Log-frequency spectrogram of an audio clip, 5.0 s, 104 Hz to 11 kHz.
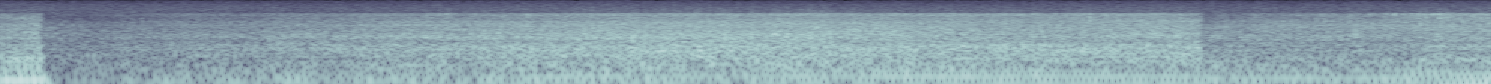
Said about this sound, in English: Ford filled Las Vegas with dealers this week to show off its 71 line, including the Pinto, a sort of a pony-sized Mustang that sounds like a bee and features an engine made in Germany.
